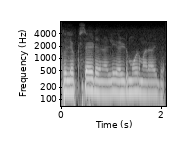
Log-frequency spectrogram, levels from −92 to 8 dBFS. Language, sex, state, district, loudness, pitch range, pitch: Kannada, male, Karnataka, Bangalore, -16 LUFS, 135-145 Hz, 140 Hz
